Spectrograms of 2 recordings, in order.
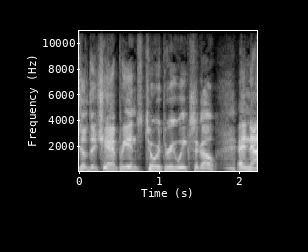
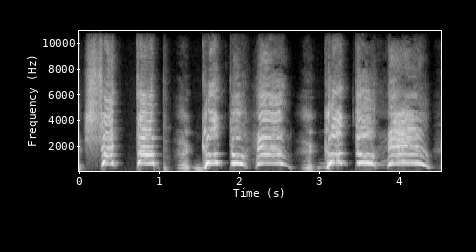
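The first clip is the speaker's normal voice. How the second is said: much higher, slow shrieking mock yell; Lana screaming; much slower than usual. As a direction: scream it at him like a furious wife. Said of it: "and she's like".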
